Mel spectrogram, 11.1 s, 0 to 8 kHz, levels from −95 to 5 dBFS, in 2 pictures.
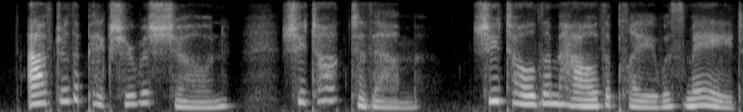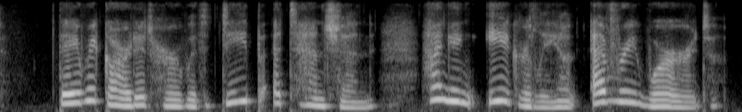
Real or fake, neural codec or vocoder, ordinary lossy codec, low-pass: real; none; Opus, 24 kbps; 7.2 kHz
